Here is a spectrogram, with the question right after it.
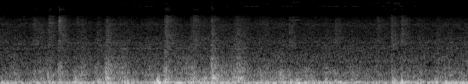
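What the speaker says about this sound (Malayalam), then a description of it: "മൺട്രോത്തുരുത്ത് റെയിൽവേ സ്റ്റേഷനിൽ നമ്മുടെ വണ്ടി എടുത്തിരിക്കുകയാണ്" A passenger train on the Kollam–Thiruvananthapuram line rumbles along the rails at Munroe Island station, with deep steady roar and rhythmic clacking of wheels, loud and continuous with no talking.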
